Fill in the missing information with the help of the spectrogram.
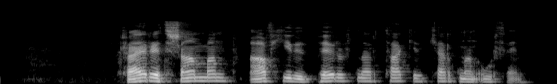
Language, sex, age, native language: Icelandic, male, 40-49, Icelandic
